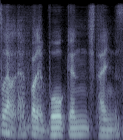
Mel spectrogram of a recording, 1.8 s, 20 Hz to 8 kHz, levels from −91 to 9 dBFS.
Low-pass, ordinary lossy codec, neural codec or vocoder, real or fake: 7.2 kHz; none; codec, 16 kHz, about 1 kbps, DyCAST, with the encoder's durations; fake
